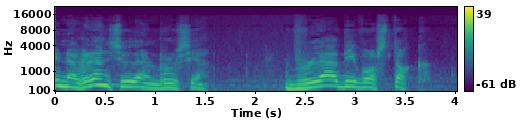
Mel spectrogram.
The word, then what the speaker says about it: Vladivostok: Hay una gran ciudad en Rusia, Vladivostok, con V corta, Vladivostok se pronuncia, que va a tener un gigantesco accidente.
